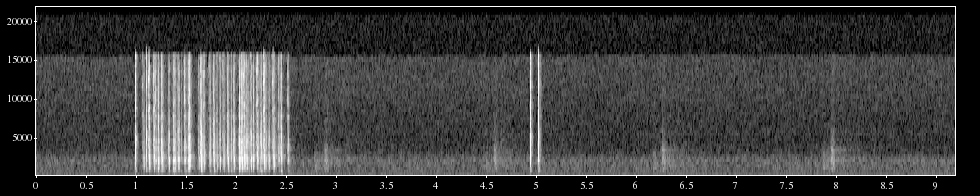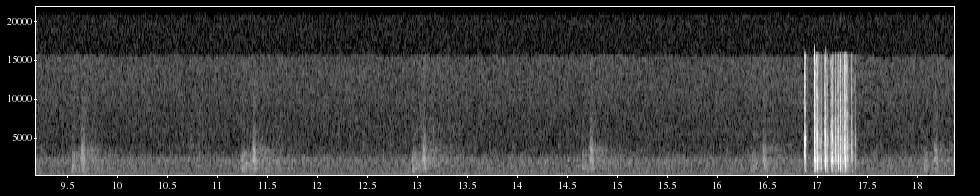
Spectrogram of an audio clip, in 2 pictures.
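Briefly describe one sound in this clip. Keys clatter in a quick burst of typing.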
